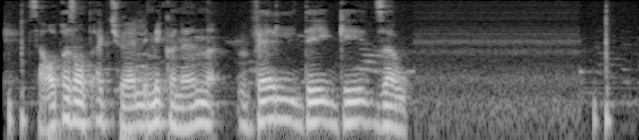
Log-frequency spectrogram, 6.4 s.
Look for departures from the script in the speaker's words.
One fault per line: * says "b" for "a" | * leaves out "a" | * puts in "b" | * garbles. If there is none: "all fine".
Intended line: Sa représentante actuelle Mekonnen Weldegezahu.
all fine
